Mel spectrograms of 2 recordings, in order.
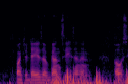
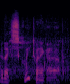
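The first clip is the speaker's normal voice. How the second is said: hushed, urgent whisper; wildlife watching whisper; 3 semitones higher, 12 dB quieter than usual. Real, not acted. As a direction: whisper right after spooking a deer. Hunters whisper after deer bolts.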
